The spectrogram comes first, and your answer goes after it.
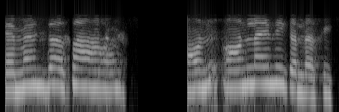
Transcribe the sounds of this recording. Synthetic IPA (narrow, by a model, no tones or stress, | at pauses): eːmẽɳt̪ɐsã | ɔːnɔːnlaːɪnːĩːkə̃nd̪aːsĩː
